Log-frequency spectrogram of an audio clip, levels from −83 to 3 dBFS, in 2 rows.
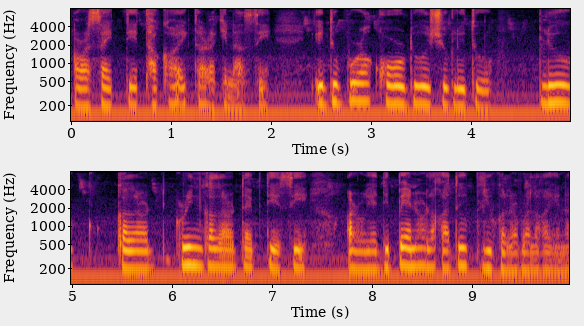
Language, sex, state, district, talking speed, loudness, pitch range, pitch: Nagamese, female, Nagaland, Dimapur, 185 wpm, -18 LUFS, 165-210 Hz, 195 Hz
